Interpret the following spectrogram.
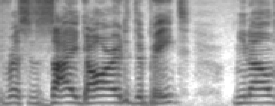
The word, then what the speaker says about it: Zygarde: All right, I always read it as Zygrade, but it's Zygarde.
